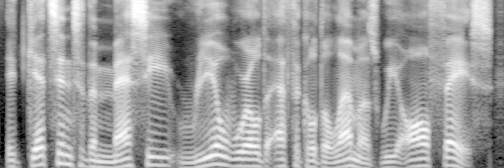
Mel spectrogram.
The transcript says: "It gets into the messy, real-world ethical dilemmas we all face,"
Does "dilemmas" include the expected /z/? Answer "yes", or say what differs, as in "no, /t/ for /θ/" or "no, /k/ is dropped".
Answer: yes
